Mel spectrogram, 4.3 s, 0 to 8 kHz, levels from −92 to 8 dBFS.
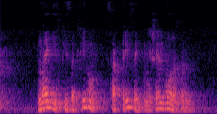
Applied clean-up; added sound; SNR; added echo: none; none; none; reverberation time 0.9 s.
